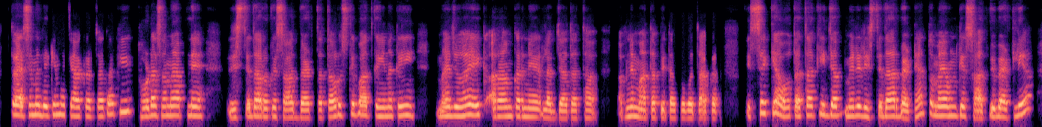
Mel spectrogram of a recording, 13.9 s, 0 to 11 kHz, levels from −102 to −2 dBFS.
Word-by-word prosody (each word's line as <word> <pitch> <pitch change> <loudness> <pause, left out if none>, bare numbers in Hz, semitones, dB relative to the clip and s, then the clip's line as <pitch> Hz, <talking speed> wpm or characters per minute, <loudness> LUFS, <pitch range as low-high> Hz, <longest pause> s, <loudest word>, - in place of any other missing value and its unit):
तो 485 - +3
ऐसे 225 - +3
में 225 0 +2
देखिए 210 +2 +2
मैं 230 -1 0
क्या 200 -2 +2
करता 190 0 -1
था 235 - 0
कि 285 +1 0
थोड़ा-सा 205 +2 +1
मैं 210 0 +1
अपने 210 -1 0 0.4
रिश्तेदारों 180 +3 +1
के 190 +1 -2
साथ 170 -2 -1
बैठता 165 0 0
था - - +5
और 195 +4 +3
उसके 225 +2 -2
बाद 260 - 0
कहीं 195 -1 0
न 195 - 0
कहीं 210 +1 +1 0.4
मैं 200 - +2
जो 200 0 +4
है 215 +2 +4
एक 225 - 0
आराम 190 +1 +2
करने 185 -3 0
लग 160 -2 0
जाता 155 0 0
था, 155 0 -6 0.3
अपने 185 +4 -1
माता-पिता 165 -2 -1
को 160 - -1
बताकर, 160 0 0 0.4
इससे 195 +8 +1
क्या 265 0 +1
होता 190 -2 +2
था 210 - +4
कि 235 - -1
जब 210 -1 +2
मेरे 200 +1 +2
रिश्तेदार 195 +1 +1
बैठें 170 +6 0
तो 240 - 0
मैं 205 0 +4
उनके 205 0 0
साथ 195 - 0
भी - - +4
बैठ 180 0 +1
लिया 240 - +2
195 Hz, 225 wpm, -23 LUFS, 180-210 Hz, 0.4 s, था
